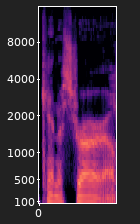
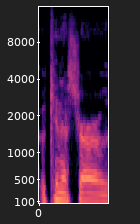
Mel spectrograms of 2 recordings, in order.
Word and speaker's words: Cannistra: You're Cannistraro. Yeah, it's nope. It's not. Cut It's off the completely R. Going to lead wrong. with Kool-Aid, It's not even how it's spelled phonetically. Mine? Yeah, Cannistraro is not. No, there's no. You have extra letters in there.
